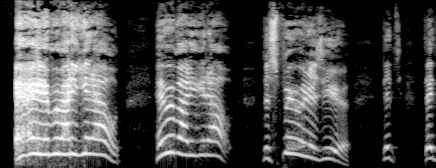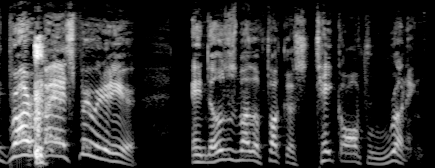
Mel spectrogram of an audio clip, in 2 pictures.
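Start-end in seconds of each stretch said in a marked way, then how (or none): 0.2-5.8 very high, alarmed screaming. Retelling how a man burst in with a spray bottle: imitating someone screaming.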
